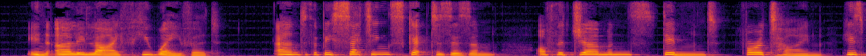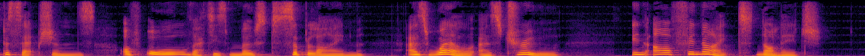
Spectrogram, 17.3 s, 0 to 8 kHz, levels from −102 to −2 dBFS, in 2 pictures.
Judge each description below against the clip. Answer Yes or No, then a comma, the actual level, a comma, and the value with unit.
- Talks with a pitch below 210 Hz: No, high, 220 Hz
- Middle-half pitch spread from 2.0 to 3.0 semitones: No, average, 4.3 semitones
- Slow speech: Yes, slow, 110 wpm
